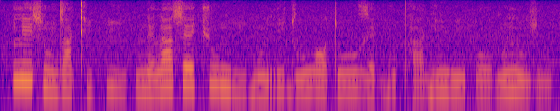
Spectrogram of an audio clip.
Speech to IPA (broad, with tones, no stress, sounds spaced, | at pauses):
l e˦ s ũ˨ d a˨ kʼ i˨ k͡p i˦˨ | n ɛ˨ l a˦ s ɛ˦ t͡ʃ u˦ ŋ iː˨ b ũ˨ r i˦ d u˨˦ w ɔ˦˨ t uː˦ ɣ ɛ˨ ɡ͡b u˦ pʰ a˨˦ ɡ ĩ˦ β ĩ˨ f oː˨ ɡʷ ĩ˦ l ũ˨ z u˨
